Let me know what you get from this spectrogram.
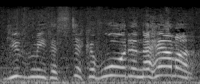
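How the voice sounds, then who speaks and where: A woman's voice: very high-pitched, brisk. A woman playing an entranced young wife under a vampire's spell in a radio play. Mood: demanding. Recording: noisy, rain-like background ambience.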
